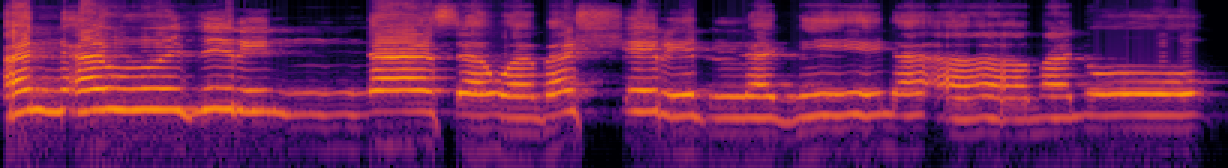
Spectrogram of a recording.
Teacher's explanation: Ada 2 ra. Kebetulannya dua-duanya baris bawah. Maka ra-nya nipis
